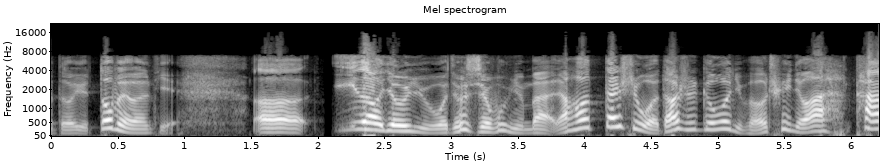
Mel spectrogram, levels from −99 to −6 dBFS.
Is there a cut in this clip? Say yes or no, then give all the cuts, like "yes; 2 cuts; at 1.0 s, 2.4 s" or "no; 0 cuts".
no; 0 cuts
